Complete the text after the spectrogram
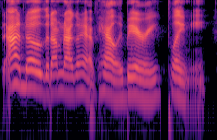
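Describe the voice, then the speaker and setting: A woman's voice: mid-range voice, lively intonation, a little fast, creaky, bright, forceful tone, clear, resonant tone, no room sound, studio quality. A young woman guest on a casual podcast, blunt and sassy, swearing freely as she chats. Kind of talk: casual chat.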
